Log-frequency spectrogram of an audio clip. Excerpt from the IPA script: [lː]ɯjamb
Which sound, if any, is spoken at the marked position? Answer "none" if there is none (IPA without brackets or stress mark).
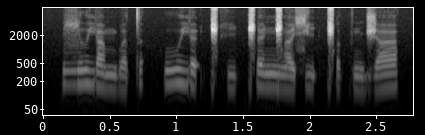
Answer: ɮ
